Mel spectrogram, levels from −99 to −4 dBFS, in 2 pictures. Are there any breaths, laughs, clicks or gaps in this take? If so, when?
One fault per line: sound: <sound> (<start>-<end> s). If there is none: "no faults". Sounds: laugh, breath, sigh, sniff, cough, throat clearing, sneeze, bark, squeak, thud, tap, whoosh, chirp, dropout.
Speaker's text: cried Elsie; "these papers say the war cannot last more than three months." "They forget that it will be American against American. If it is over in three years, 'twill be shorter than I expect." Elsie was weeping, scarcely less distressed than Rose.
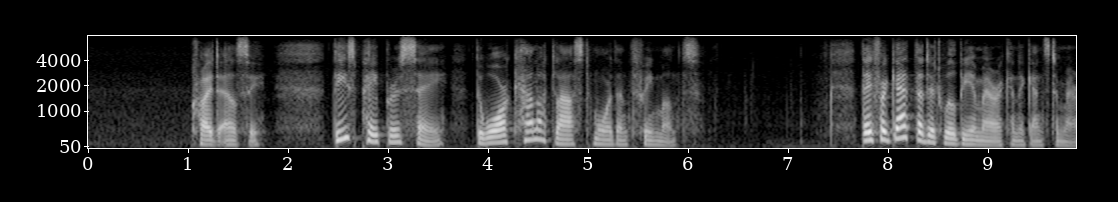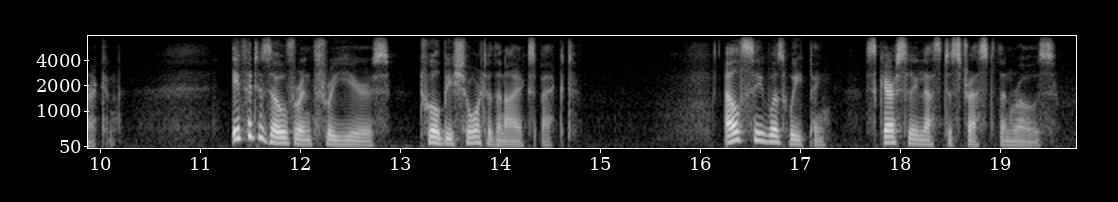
no faults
